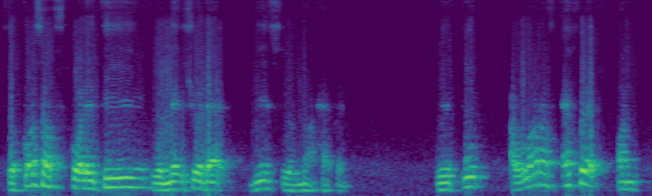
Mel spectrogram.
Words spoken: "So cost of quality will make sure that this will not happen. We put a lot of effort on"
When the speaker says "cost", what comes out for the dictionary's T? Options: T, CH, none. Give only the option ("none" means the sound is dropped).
none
